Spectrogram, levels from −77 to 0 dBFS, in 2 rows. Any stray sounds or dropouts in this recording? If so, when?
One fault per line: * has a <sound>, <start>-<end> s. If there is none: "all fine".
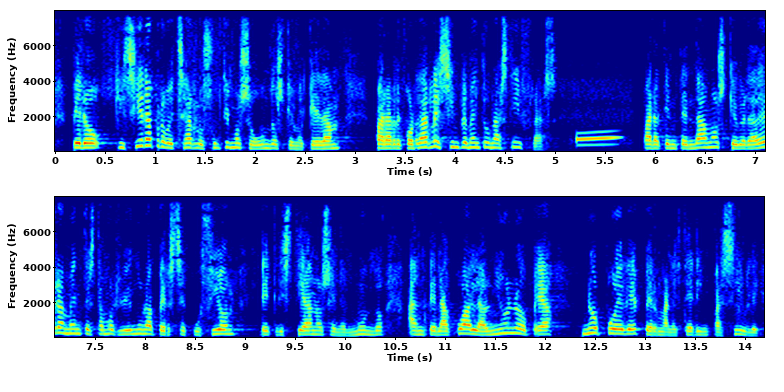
* has a chirp, 5.2-5.7 s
